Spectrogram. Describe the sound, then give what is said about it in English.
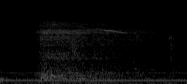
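A single deep breath drawn in during a guided breathing exercise: after a short pause, a soft airy hiss swells and holds for over a second, faint over a low steady hum. “Let's go ahead and take another deep breath in.”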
